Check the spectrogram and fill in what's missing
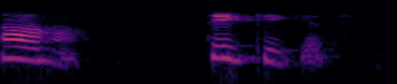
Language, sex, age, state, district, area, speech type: Odia, female, 18-30, Odisha, Bhadrak, rural, conversation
